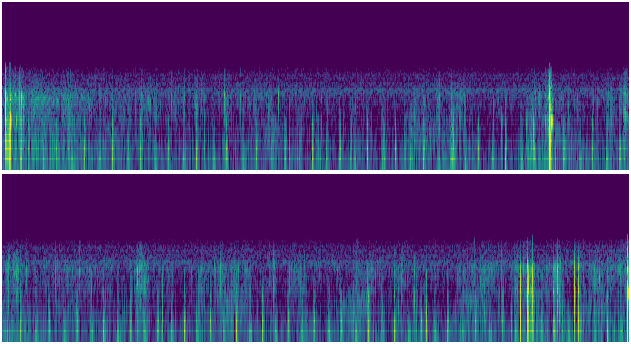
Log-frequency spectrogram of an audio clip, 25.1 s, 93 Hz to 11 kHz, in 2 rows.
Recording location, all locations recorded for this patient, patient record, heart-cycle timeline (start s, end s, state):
pulmonary valve (PV)
pulmonary valve (PV)
#Age: Child
#Sex: Female
#Height: 135.0 cm
#Weight: 38.5 kg
#Pregnancy status: False
#Murmur: Absent
#Murmur locations: nan
#Most audible location: nan
#Systolic murmur timing: nan
#Systolic murmur shape: nan
#Systolic murmur grading: nan
#Systolic murmur pitch: nan
#Systolic murmur quality: nan
#Diastolic murmur timing: nan
#Diastolic murmur shape: nan
#Diastolic murmur grading: nan
#Diastolic murmur pitch: nan
#Diastolic murmur quality: nan
#Outcome: Abnormal
#Campaign: 2014 screening campaign
0.00	1.20	unannotated
1.20	1.34	diastole
1.34	1.46	S1
1.46	1.62	systole
1.62	1.70	S2
1.70	1.90	diastole
1.90	2.02	S1
2.02	2.18	systole
2.18	2.26	S2
2.26	2.48	diastole
2.48	2.58	S1
2.58	2.74	systole
2.74	2.82	S2
2.82	3.04	diastole
3.04	3.14	S1
3.14	3.30	systole
3.30	3.38	S2
3.38	3.60	diastole
3.60	3.70	S1
3.70	3.86	systole
3.86	3.94	S2
3.94	4.20	diastole
4.20	4.30	S1
4.30	4.44	systole
4.44	4.54	S2
4.54	4.78	diastole
4.78	4.90	S1
4.90	5.06	systole
5.06	5.14	S2
5.14	5.36	diastole
5.36	5.48	S1
5.48	5.62	systole
5.62	5.72	S2
5.72	5.90	diastole
5.90	6.02	S1
6.02	6.18	systole
6.18	6.28	S2
6.28	6.46	diastole
6.46	6.58	S1
6.58	6.72	systole
6.72	6.82	S2
6.82	7.02	diastole
7.02	7.12	S1
7.12	7.28	systole
7.28	7.38	S2
7.38	7.58	diastole
7.58	7.68	S1
7.68	7.82	systole
7.82	7.90	S2
7.90	8.14	diastole
8.14	8.26	S1
8.26	8.40	systole
8.40	8.50	S2
8.50	8.74	diastole
8.74	8.80	S1
8.80	8.96	systole
8.96	9.08	S2
9.08	9.24	diastole
9.24	9.34	S1
9.34	9.48	systole
9.48	9.54	S2
9.54	9.78	diastole
9.78	9.88	S1
9.88	10.04	systole
10.04	10.12	S2
10.12	10.36	diastole
10.36	10.46	S1
10.46	10.58	systole
10.58	10.66	S2
10.66	10.90	diastole
10.90	25.09	unannotated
